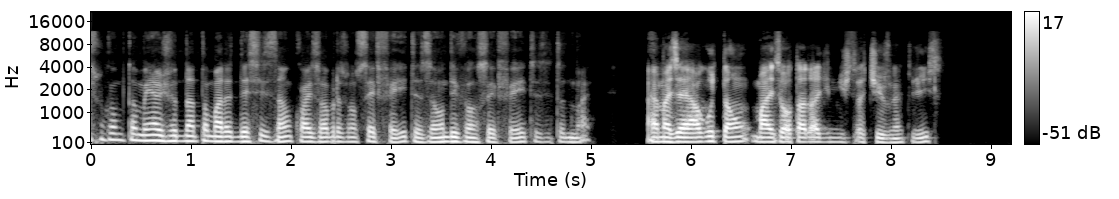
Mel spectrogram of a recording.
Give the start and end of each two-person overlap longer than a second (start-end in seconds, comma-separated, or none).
none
